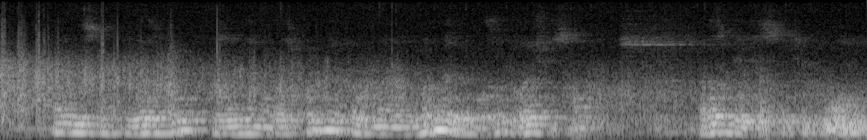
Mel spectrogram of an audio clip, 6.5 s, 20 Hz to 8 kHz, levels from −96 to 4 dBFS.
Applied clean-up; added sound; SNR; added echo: none; Thunder; 15 dB; reverberation time 0.8 s.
